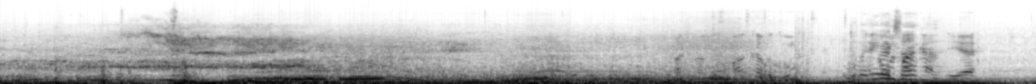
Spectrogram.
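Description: Drift taxi car skidding with burning tires, a long loud continuous screech over a roaring engine, close by, with a voice speaking toward the end.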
